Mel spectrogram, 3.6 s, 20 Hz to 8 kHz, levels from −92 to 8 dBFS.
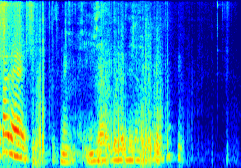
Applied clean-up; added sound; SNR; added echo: neural mask model RNNoise.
